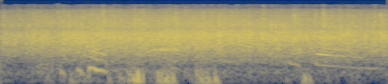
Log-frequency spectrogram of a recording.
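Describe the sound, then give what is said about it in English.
A large audience bursts into full applause at a live talk event at the Royal Festival Hall, with dense, loud, sustained clapping and a few cheering voices rising above it. “full applause break”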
